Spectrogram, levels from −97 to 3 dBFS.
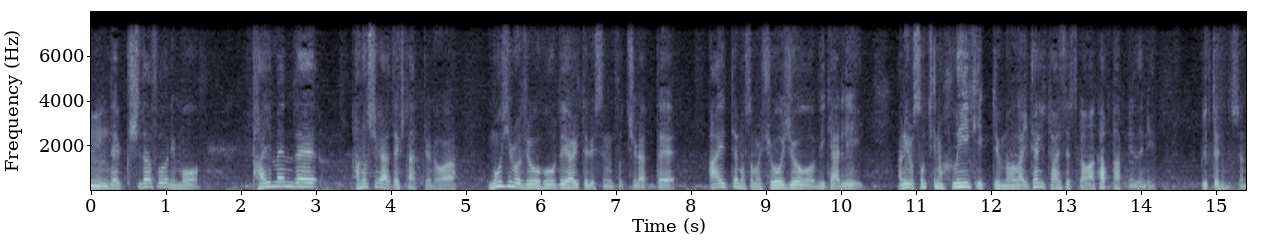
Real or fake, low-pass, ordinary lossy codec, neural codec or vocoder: fake; 7.2 kHz; none; codec, 24 kHz, 0.9 kbps, WavTokenizer, medium speech release version 1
